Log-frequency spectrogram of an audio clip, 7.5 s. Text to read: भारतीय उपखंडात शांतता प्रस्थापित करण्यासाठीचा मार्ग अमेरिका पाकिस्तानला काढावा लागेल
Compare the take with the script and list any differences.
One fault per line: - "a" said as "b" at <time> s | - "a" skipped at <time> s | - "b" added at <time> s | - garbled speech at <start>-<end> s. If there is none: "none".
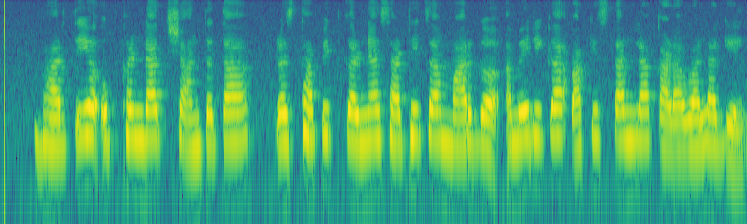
none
